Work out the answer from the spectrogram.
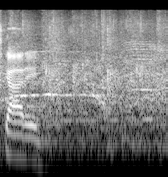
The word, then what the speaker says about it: Scotty: Scotty, it's Scotty. So sorry. Scotty, it rhymes with hottie, sorry, yeah.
